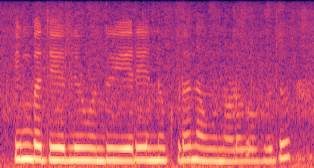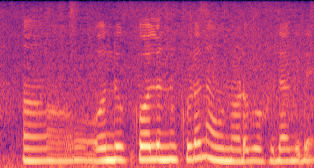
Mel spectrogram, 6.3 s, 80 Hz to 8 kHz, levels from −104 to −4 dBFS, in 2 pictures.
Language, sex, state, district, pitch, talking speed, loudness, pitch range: Kannada, female, Karnataka, Dakshina Kannada, 220 Hz, 135 wpm, -14 LUFS, 210-230 Hz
